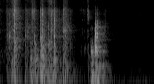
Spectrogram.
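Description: A deck of oracle cards shuffled by hand: a quick run of papery flicks and clicks, with a louder knock about a second and a half in.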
